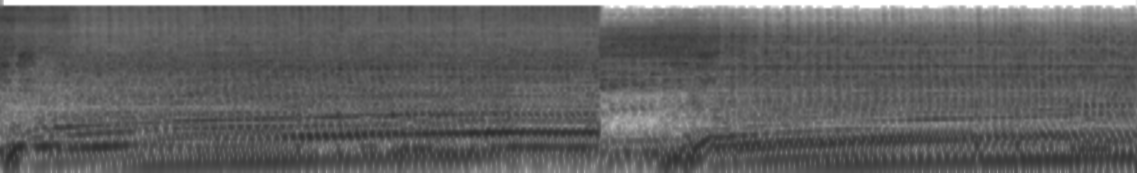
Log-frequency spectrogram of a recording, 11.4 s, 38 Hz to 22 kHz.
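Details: Oldsmobile-style V6 diesel in a C3 Corvette, started without the bladder: cranks, catches cleanly and settles into a steady, even idle with no stutter or misfire; healthy diesel start.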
